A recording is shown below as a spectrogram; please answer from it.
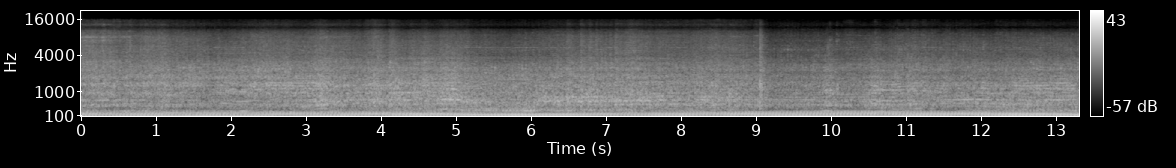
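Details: Field-find riding lawn mower on a drive test, before service and oil change, throttle all the way up: small single-cylinder engine runs a steady, even low drone while driving under load; healthy and strong.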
